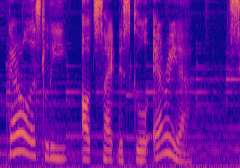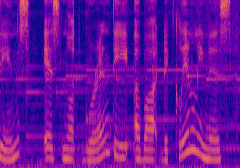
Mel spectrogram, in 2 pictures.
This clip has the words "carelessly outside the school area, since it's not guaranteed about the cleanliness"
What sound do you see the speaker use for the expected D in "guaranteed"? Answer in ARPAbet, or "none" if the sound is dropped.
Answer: none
